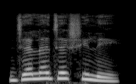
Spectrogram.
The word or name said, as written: ಜಲಜಶಿಲೆ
